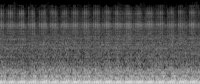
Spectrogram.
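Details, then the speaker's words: 2002 Reznor unit heater with code 2 pressure switch lockout, inducer motor on start: loud low hum beating in a quick steady pulse, a little noisy and vibrating; off-center blower wheel, which the technician suspected might be plugged with debris. "It's not as cool as I'd like it to be, but thing took right off the start of run. A little bit noisy. A little bit vibrating."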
